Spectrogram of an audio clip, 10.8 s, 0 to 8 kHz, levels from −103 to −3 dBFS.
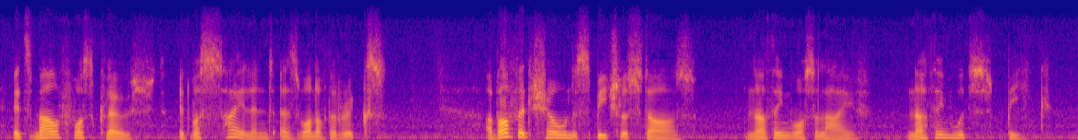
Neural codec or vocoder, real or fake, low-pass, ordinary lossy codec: codec, 16 kHz, 16 kbps, FunCodec, trained on Chinese and English, 50 frames a second; fake; 7.2 kHz; Opus, 32 kbps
